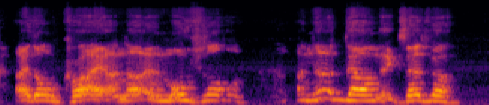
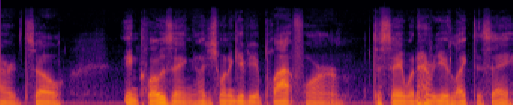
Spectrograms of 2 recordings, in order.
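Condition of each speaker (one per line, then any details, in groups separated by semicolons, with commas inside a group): Brain injury; car accident, six-month coma, affects walking, balance, speech, contracted muscles; 19 years since injury, ongoing physiotherapy, small continuing progress; once one word per breath, relearned breathing, speech improved
No condition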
